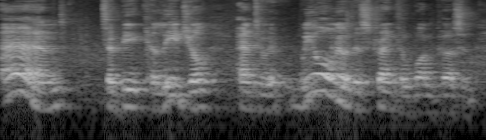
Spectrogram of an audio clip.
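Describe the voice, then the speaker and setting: Noticeable background noise and audible room echo fill the recording. The speaking is fairly slow. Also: man. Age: 70s. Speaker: political candidate. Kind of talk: campaign pitch in interview. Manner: animated.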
